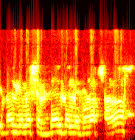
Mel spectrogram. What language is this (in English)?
Hebrew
